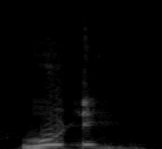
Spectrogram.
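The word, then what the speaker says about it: would: हाँ शाबाश, तो विल का पास्ट वुड, शैल का पास्ट शुड, कैन का पास्ट कुड, कुल्ड नहीं होता, वुल्ड नहीं होता, शुड नहीं होता है, एल साइलेंट है।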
